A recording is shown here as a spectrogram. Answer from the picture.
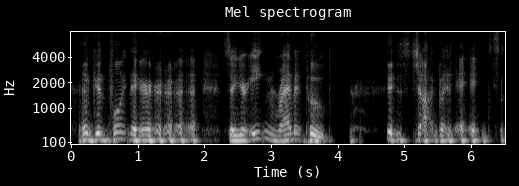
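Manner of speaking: talking through laughs, slow; real laughter. Real, not acted. Host amused by a viewer's chocolate egg joke, laughing. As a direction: crack up between the words. Cracking up over rabbit poop joke.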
